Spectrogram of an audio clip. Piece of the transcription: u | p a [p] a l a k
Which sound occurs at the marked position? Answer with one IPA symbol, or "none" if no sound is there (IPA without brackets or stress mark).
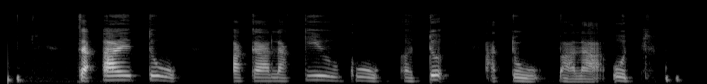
k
